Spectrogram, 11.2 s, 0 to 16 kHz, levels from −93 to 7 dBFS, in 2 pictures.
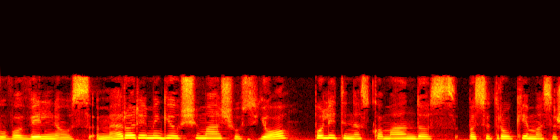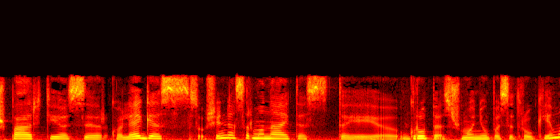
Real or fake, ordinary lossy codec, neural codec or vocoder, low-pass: real; MP3, 48 kbps; none; 7.2 kHz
